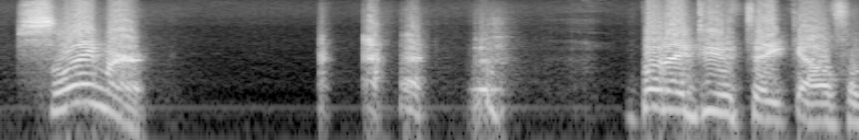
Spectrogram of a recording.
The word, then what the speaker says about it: Slimer: We got Alpha coming in saying Slimmer, and then Fitzchoso says Slimer. But I do think Alpha meant Slimer, not Slimmer. I don't think he realized Slimer is spelled with 1 M, not 2.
